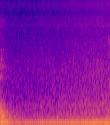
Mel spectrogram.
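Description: A steady low hum, slowly growing louder, with the tail of a spoken word at the very start.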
